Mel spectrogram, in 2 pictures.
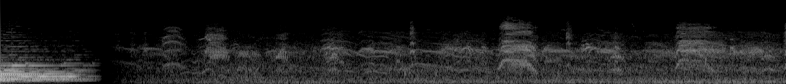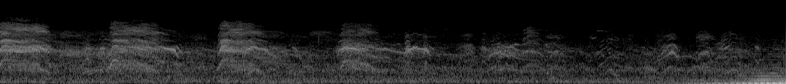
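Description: Plucked, harp-like music cuts off about a second in, followed by birds calling over and over, about one call a second.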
